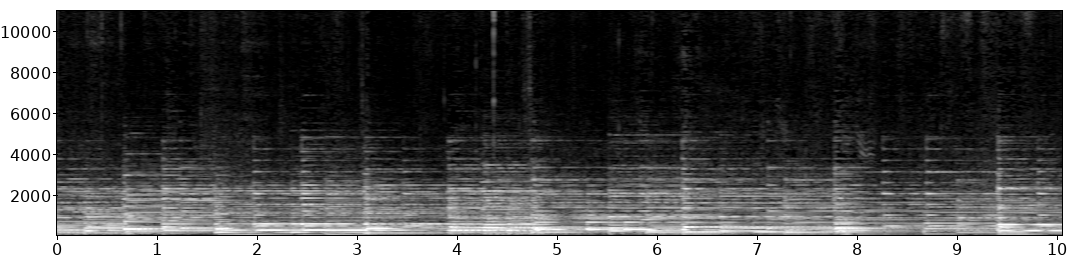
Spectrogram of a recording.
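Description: Grand piano playing a slow ballad arrangement, a melody over sustained chords with notes ringing into one another.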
